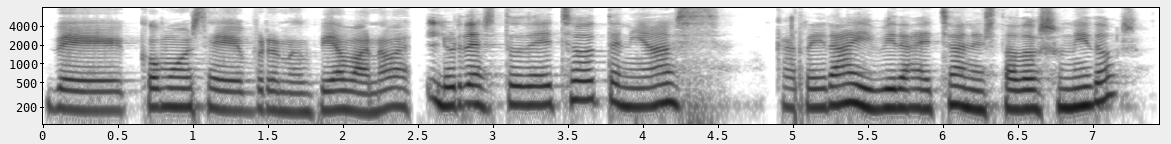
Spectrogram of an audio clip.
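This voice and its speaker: A woman's voice: mid-range voice, steady tone, a little slow, clean tone. A woman hosting a podcast interview who greets her guest and asks simple, friendly questions. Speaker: podcast host.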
